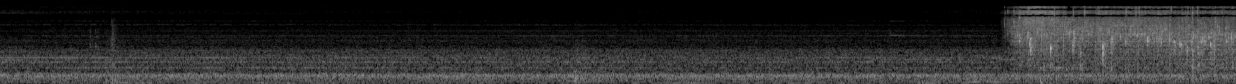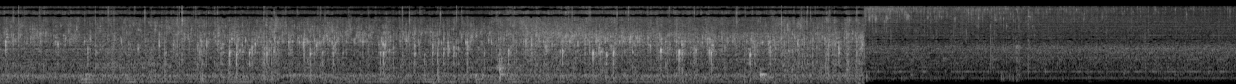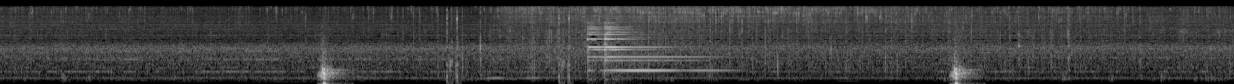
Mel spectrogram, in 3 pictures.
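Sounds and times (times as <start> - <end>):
potatoes sizzling in hot oil: 10.0 - 37.0.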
